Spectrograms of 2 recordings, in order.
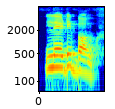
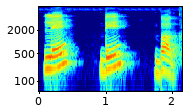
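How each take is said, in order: First: Said in the usual way. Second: लेडीबग in three separate beats, "le", "dee", "bug"; split into syllables. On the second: Shown as a demonstration. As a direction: say लेडीबग slowly, pausing after each syllable. (लेडीबग को तीन हिस्सों में तोड़कर, रुक-रुककर) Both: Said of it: "लेडीबग में three syllables होते हैं".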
